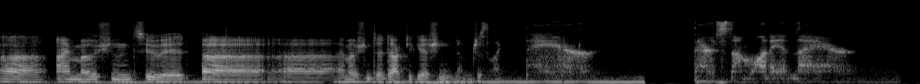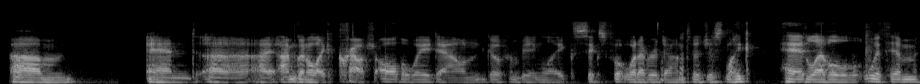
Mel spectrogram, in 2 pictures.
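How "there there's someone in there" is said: soft, breathy whisper under the breath. Crouched down, a character motions to Doctor Gish, whispering. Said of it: "Why why are we whispering".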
